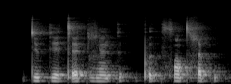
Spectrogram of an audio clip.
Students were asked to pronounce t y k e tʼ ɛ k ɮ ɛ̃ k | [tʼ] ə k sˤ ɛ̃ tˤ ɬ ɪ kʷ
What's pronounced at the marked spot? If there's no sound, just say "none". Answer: pʼ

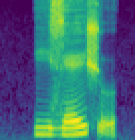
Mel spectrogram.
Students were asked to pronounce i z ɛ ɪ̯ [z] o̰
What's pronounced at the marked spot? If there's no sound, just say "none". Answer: ʃ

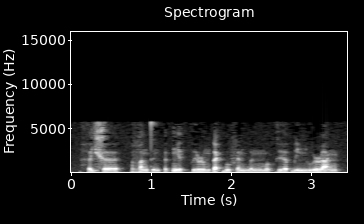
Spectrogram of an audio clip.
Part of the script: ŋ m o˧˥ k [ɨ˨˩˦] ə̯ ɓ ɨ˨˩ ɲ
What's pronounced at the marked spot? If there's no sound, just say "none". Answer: ɨ˧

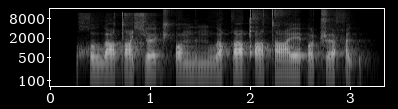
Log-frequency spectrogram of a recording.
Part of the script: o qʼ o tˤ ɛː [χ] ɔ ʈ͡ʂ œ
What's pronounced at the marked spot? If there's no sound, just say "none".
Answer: ʔ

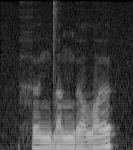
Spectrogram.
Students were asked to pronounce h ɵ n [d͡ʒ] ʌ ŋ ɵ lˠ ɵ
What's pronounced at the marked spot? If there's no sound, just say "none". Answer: d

